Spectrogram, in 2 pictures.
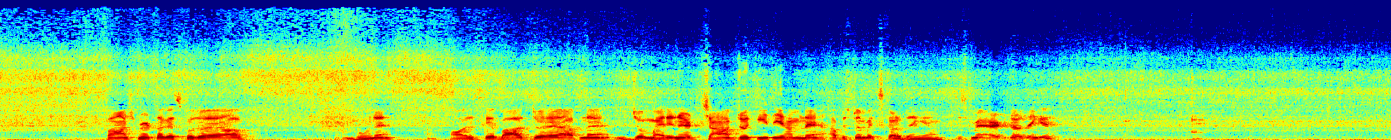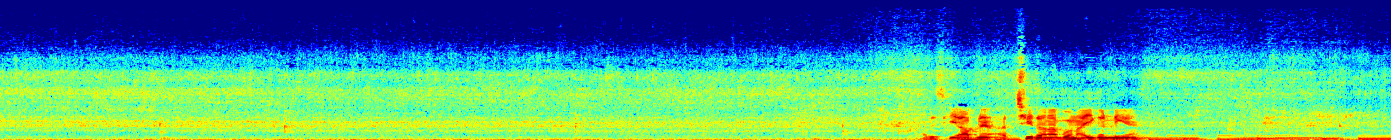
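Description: A spatula scrapes and stirs food in a metal pot.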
